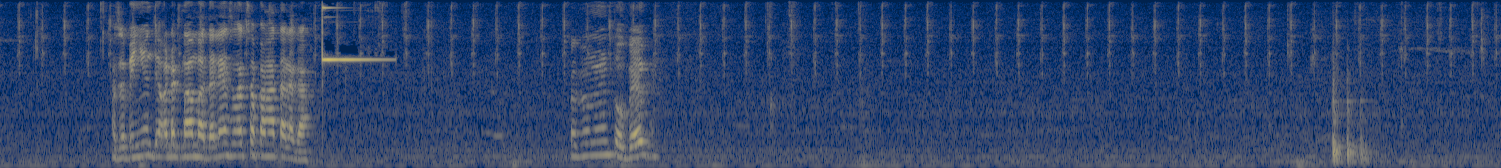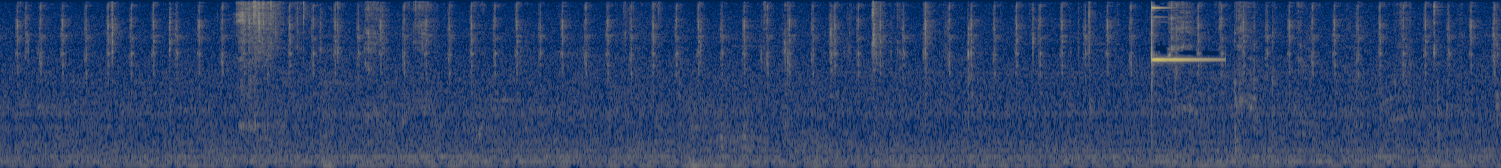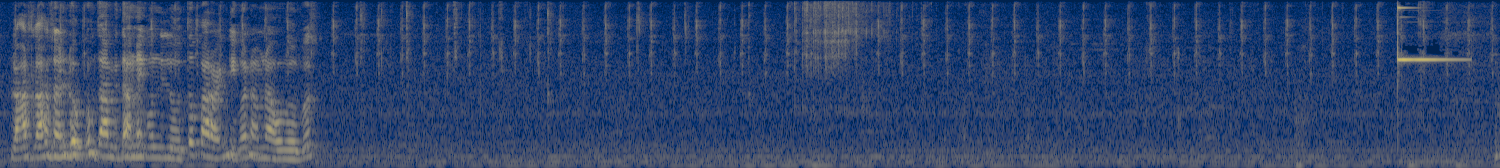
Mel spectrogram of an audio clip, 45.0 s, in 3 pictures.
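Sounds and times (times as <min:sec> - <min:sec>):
countdown timer ticking: 0:00.0 - 0:45.0
short high beep: 0:03.2 - 0:04.0, 0:26.6 - 0:27.3, 0:44.0 - 0:44.8.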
